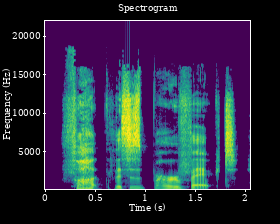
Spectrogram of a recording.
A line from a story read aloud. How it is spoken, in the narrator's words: he moans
